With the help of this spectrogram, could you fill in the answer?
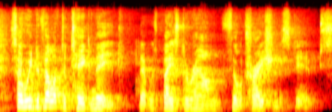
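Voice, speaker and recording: With a southern New Zealand accent, a man speaks at a fairly high pitch and moderate pace with lively intonation amid audible room echo. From New Zealand, South Island. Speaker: professor and research scientist. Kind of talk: public lecture. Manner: hesitant, many fillers.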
